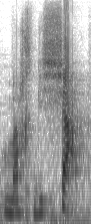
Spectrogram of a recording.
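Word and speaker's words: מרגישה: masculino para o feminino, que é acrescentada a letra rei no final e também uma vogalzinha ali, e ali fica sendo a sílaba mais forte. Então, para as 3 pessoas, a conjugação margishá, margishá.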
